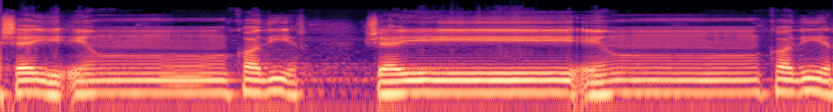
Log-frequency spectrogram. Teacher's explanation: كذلك في هذه الكلمة شيء قدير، هذا تنوين بالكسر وأتى بعده حرف القاف، والقاف من حروف الإخفاء وفي نفس الوقت هو من حروف الاستعلاء، فغنة الإخفاء هنا تكون غنة مفخمة تتبع الحرف الذي أتى بعد حرف القاف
